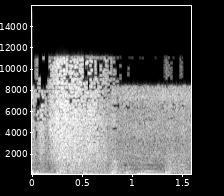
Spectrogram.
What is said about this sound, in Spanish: Era una cerveza bastante refrescante, con una carbonatación tan elevada que en el momento de abrir un barril lo que pasaba es que se generaba un sonido similar al del vapor a presión.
